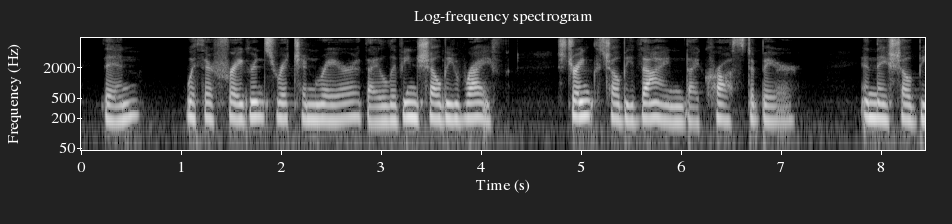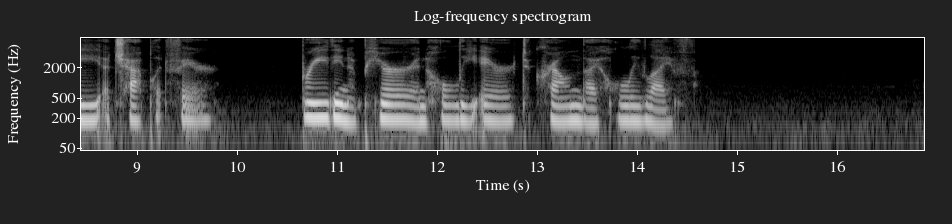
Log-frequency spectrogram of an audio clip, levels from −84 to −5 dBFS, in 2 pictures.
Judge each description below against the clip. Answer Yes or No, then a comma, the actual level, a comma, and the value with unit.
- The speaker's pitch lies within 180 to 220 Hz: Yes, medium, 185 Hz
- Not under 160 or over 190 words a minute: No, slow, 135 wpm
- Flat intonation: Yes, narrow, 2.1 semitones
